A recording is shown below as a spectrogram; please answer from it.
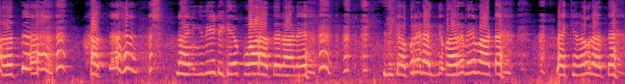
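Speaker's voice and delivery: acted tearful sobbing between phrases; crying. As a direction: sob as you announce you are leaving. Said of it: "ஏன் அப்படிம்மா அழுவுற நீ?".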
